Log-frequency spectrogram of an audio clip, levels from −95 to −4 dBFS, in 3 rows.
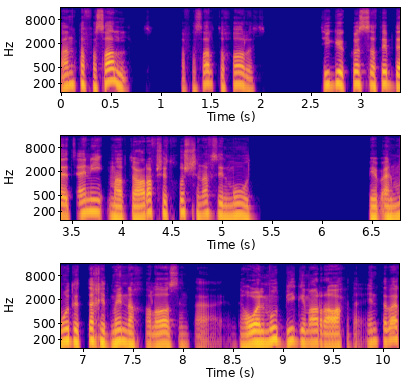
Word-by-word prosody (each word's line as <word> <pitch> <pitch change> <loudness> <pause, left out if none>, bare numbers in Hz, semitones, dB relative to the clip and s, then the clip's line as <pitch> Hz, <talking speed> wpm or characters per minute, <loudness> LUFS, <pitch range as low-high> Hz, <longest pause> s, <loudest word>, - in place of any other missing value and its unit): فأنت 175 +4 -2
فصلت، 180 - +2 0.5
أنت 130 - -16
فصلت 175 +6 -4
خالص. 150 -3 -4 0.5
تيجي 180 +2 +1
القصة 190 0 0
تبدأ 175 -3 +1
تاني، 185 +7 -2
ما 135 -3 +1
بتعرفش 135 +7 +1
تخش 175 0 -4
نَفْس 165 0 -4
الmood 145 -1 -2 1.2
بيبقى 135 0 +1
الmood 170 +7 +2
اتّاخِد 165 -2 +1
منّك 165 -3 +3
خلاص 140 +1 -1
أنت 135 +1 -15 0.2
هو 150 +5 +7
الmood 175 +5 +3
بييجي 170 +1 -3
مرّة 160 -2 +2
واحدة، 140 0 -1
أنت 170 +2 -6
بقى 175 - +2
160 Hz, 160 wpm, -23 LUFS, 140-180 Hz, 1.2 s, هو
